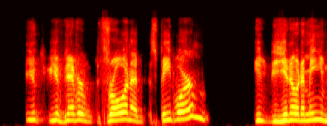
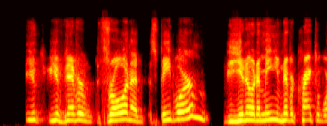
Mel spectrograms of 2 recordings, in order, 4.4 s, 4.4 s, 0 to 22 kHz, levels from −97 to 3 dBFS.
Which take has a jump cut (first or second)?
second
